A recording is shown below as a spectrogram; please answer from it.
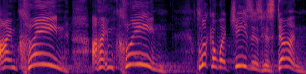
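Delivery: put-on, very high, slow, drawn-out jubilant cry. Retelling the healed leper's cry: imitating a leper yelling. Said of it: "Now he's yelling".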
